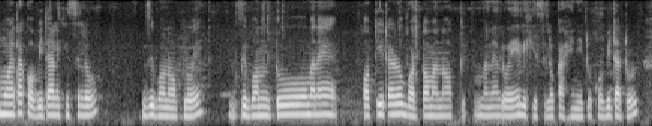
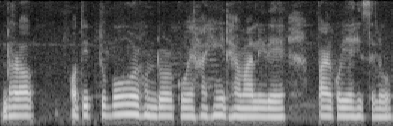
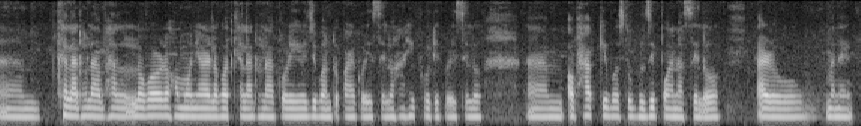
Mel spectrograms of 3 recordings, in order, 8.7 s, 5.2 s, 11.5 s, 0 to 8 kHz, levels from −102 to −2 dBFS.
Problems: background sounds at intervals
